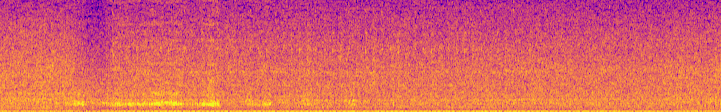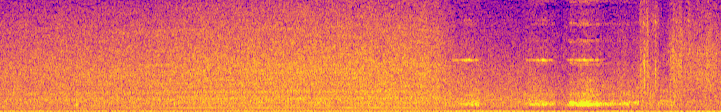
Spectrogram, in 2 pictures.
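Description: Tyres screech on the road as a car turns sharply.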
